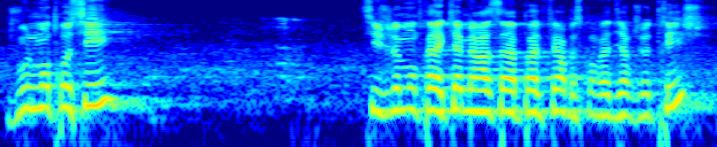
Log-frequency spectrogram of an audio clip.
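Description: A man performing a live mind-reading act, briskly directing the audience and volunteers on stage through a handheld microphone. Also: sits high. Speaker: stage mentalist. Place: large hall at a fair. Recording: echoey hall, faint crowd ambience.

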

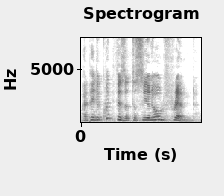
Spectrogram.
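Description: A man playing Doctor Watson, high-voiced and animated. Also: normal speed, exaggerated voice. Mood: earnest, grave. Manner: courteous, earnest, formal. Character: earnest, polite Victorian gentleman doctor, detective's friend. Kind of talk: audio theatre period drama acting.

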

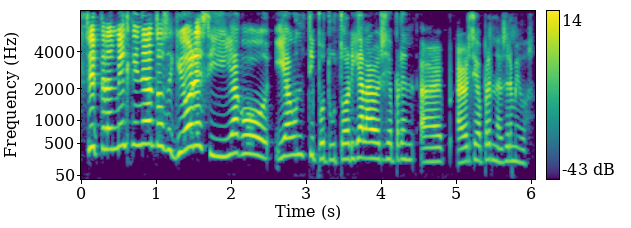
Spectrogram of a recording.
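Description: Very high-pitched cartoonish put-on voice. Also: brisk, slight background noise. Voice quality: a put-on cartoonish character voice, not the speaker's real one. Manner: exclaims and repeats lines while watching; chatty with the audience, laughs at own slips. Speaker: YouTuber reacting to an animated series. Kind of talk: excited reaction commentary.

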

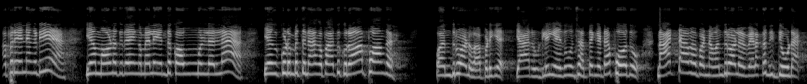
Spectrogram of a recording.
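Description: A woman voicing a scheming older village mother-in-law in a Tamil cartoon, with a southern Tamil accent and a shrill, whiny, melodramatic manner. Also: fairly even intonation, rapid-fire, pushed and bright, heavily acted. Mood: mocking. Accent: southern Tamil Nadu. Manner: fake wailing, scolding. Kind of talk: cartoon voice acting.

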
